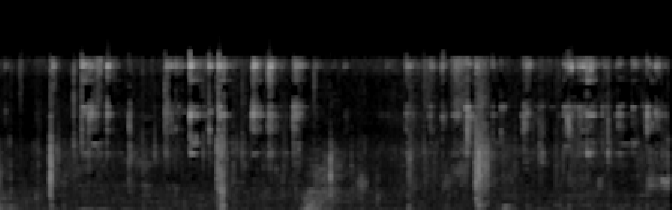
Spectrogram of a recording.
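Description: Faint, scattered clicks and light metallic jingling.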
